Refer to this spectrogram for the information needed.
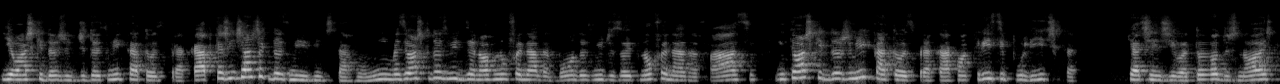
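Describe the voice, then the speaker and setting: A middle-aged Brazilian singer from Bahia with a light Bahian accent and a soft voice, speaking earnestly and reflectively in an interview, with frequent restarts. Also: female voice, mid-range voice, fast talker. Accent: Bahian Portuguese. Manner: thoughtful, earnest, frequent restarts and tag questions.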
